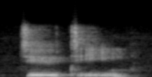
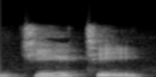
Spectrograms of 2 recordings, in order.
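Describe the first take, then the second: First: DUTY said "doo-ty", no y glide; plain oo after the D in DUTY; American oo. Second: DUTY said "dyoo-ty"; British U. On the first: Teacher attempts the American version, DUTY as "doo-ty". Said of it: "might sound more like". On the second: Teacher gives the British take, DUTY with a YOU sound. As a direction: keep a y glide after the D in DUTY. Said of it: "like the U sound in the word you". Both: Shown as a demonstration.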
